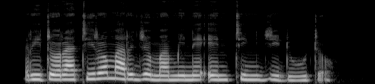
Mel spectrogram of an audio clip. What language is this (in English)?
Luo (Kenya and Tanzania)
